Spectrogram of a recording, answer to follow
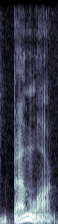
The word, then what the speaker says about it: Benloch: a unit up here this ben lock place and of course it's spelled b-e-n-l-o-c-h not ck it can't be easy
